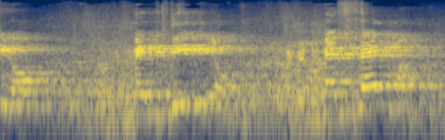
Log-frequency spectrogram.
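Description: Speech only: a woman giving a speech in Greek into a podium microphone.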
